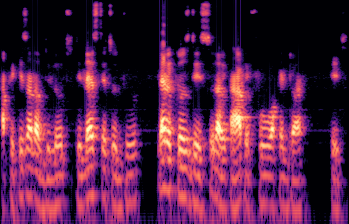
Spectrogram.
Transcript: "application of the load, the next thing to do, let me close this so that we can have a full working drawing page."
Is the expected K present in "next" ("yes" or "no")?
no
